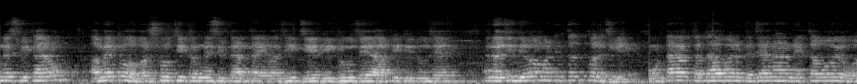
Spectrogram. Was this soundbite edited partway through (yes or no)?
yes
